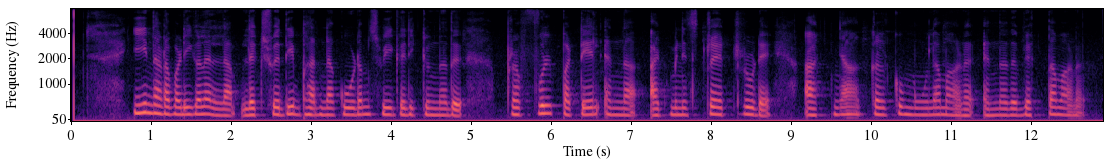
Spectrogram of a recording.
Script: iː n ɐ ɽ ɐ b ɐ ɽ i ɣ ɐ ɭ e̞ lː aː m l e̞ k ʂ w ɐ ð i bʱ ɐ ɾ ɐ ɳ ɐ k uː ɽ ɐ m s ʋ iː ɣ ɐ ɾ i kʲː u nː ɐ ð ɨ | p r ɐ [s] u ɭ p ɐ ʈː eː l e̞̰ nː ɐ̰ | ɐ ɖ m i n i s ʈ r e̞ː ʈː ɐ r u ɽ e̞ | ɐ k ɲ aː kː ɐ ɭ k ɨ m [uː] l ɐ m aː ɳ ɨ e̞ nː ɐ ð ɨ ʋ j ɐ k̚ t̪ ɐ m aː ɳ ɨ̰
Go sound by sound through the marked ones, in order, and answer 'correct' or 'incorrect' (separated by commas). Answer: incorrect, correct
